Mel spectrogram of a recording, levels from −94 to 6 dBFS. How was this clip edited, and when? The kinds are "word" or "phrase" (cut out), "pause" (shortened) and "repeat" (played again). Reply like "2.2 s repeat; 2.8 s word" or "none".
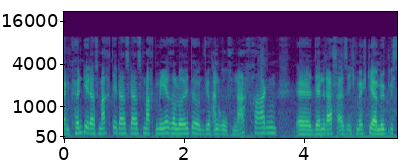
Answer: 1.1 s repeat; 1.5 s phrase; 2.4 s phrase; 4.3 s phrase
